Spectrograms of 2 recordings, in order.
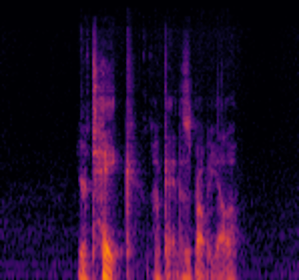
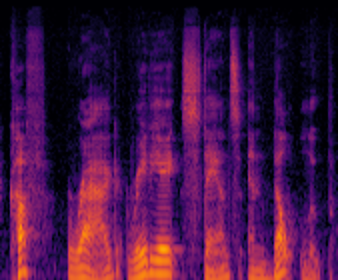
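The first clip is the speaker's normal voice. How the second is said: ordinary delivery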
